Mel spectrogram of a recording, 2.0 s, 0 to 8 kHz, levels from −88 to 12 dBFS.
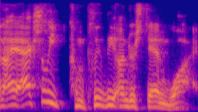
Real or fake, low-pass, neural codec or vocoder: real; 7.2 kHz; none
